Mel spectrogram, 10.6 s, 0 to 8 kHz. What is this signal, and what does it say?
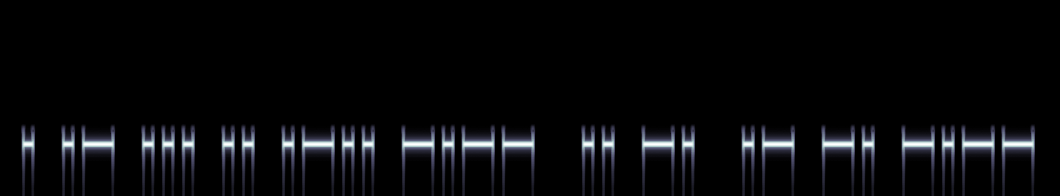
Morse code, heard as a keyed tone, about 12 wpm, 800 Hz. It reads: EASILY IN ANY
